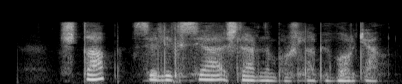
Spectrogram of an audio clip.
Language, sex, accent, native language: Uzbek, female, Qashqadaryo, Uzbek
